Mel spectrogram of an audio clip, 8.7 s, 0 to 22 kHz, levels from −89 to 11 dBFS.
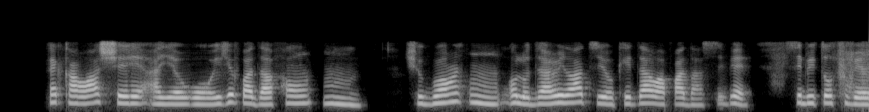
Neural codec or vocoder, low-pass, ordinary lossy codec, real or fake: codec, 16 kHz, 0.8 kbps, ZipCodec; 5.4 kHz; none; fake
